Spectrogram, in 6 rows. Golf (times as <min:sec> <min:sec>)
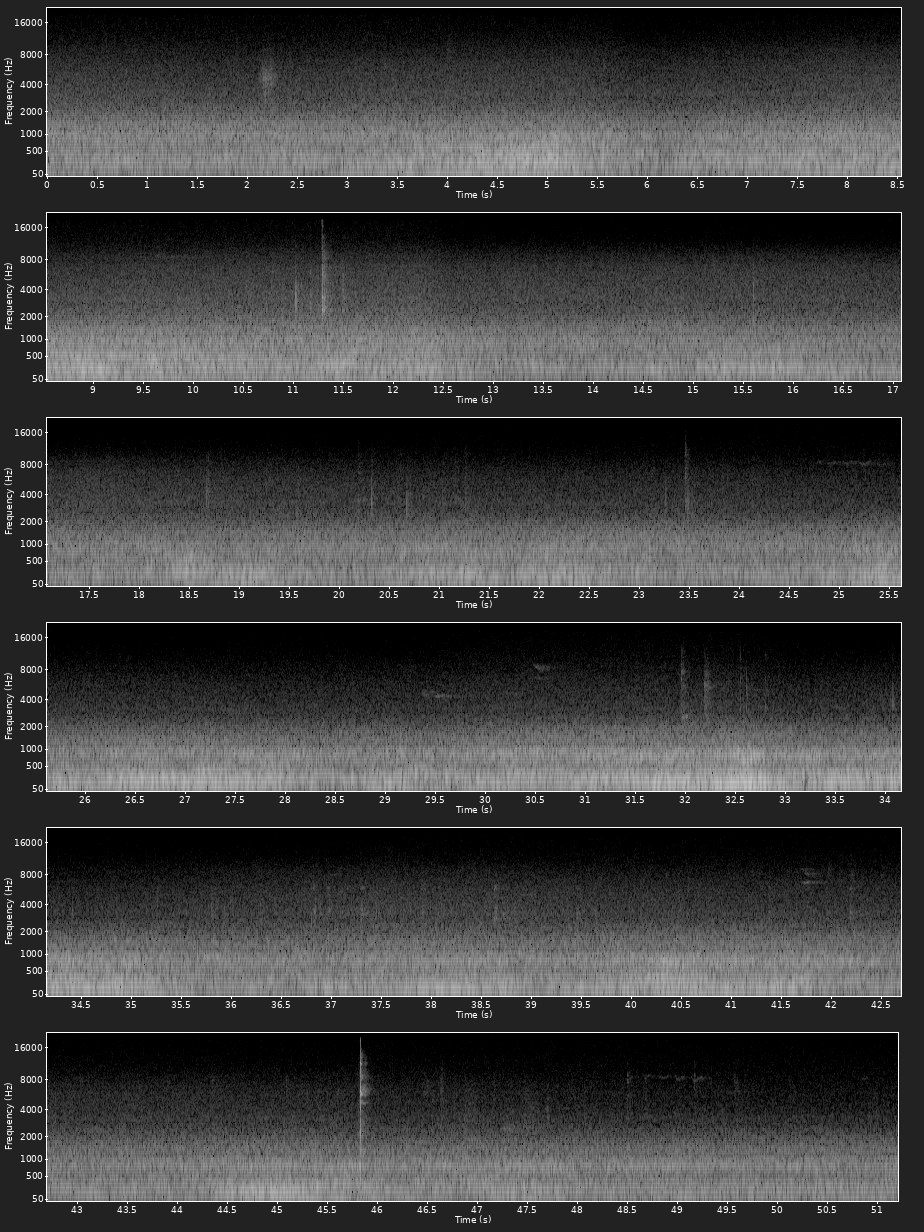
0:45.8 0:46.2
